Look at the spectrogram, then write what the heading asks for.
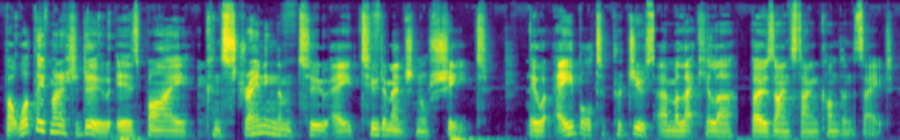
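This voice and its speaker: A man's voice: lowish voice, moderate pace. A man co-hosting a podcast, explaining science news in a casual, enthusiastic way. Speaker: podcast co-host.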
